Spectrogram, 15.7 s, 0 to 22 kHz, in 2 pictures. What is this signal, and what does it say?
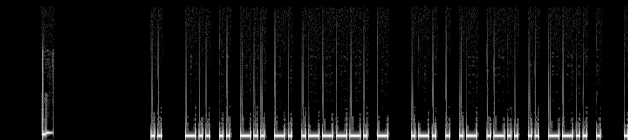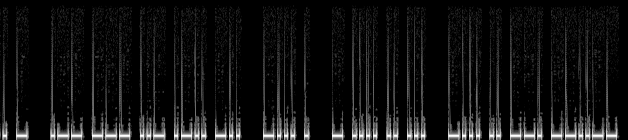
Morse code, heard as a keyed tone, about 28 wpm, 700 Hz. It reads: I DIDN'T REALIZE IT WOULD BE THIS BIG,
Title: A Sound Of Thunder 28wpm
